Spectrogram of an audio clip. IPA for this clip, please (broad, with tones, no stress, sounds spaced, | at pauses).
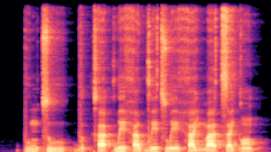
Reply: p u˧ m t͡s u˥˧ | b o˨ t̚ kʰ a˨ ʔ k w e˦ h a˨˩ w ɡ w e˧ t͡s w e˧ h a˧ j m a˧ t͡s a˧ j ɡ ɔ̃˦ k̚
